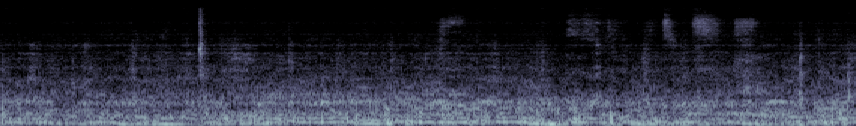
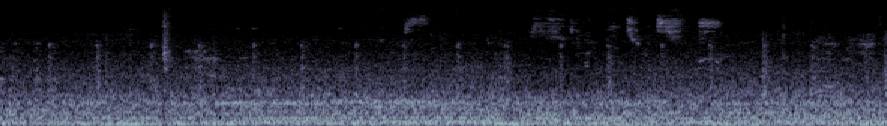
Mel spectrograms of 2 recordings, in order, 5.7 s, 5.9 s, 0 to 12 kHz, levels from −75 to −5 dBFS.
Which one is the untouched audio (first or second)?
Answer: second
